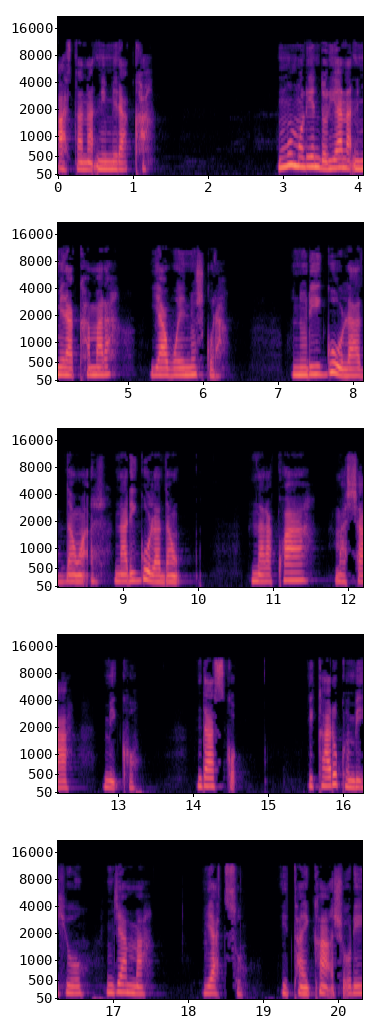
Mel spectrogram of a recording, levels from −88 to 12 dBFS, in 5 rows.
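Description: From start to finish the speech has a watery, swirly quality, and the s sounds pick up a metallic chirp. Nothing comes through above 11.3 kHz, so the top end sounds sliced off. That's most likely MP3 compression squeezed hard, which fits a bitrate around 48 kbps. The encoder runs short of bits, chops the treble at a fixed point and drops quieter frequency detail that flickers in and out between frames, and the consonant attacks smear.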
